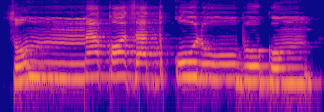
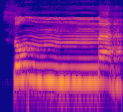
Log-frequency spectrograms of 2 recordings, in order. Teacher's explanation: سا کو میم مشدد کے ساتھ ملائیں گے تو غنہ کریں گے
